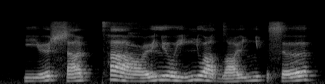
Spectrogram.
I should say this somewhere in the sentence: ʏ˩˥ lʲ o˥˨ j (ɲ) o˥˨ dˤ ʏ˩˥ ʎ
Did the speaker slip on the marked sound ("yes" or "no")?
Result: no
